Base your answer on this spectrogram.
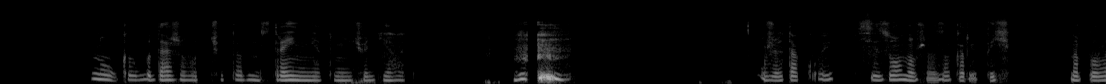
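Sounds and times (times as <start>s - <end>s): woman clearing her throat: 5.2s - 5.8s.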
